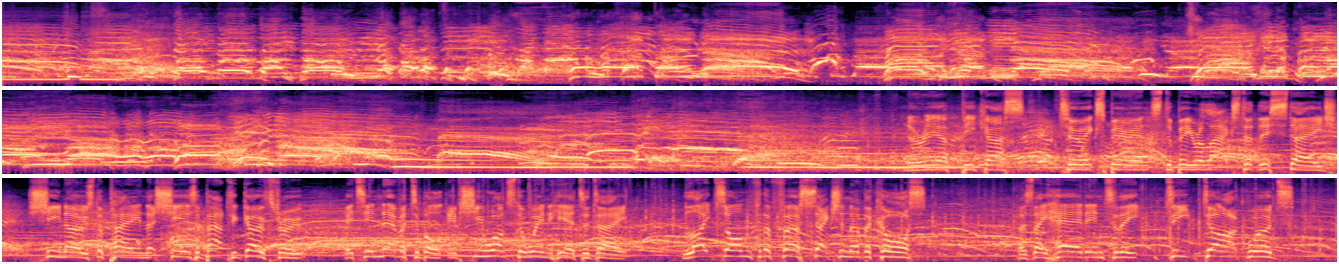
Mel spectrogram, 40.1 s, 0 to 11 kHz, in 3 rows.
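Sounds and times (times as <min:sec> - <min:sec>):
group chanting and shouting: 0:00.0 - 0:39.8.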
